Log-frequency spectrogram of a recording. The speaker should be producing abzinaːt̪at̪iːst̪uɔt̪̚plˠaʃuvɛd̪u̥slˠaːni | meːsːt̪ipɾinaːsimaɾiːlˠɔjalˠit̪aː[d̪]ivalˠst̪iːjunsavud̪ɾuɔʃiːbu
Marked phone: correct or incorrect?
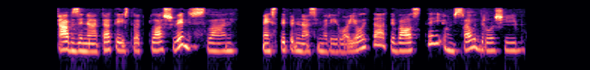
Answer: incorrect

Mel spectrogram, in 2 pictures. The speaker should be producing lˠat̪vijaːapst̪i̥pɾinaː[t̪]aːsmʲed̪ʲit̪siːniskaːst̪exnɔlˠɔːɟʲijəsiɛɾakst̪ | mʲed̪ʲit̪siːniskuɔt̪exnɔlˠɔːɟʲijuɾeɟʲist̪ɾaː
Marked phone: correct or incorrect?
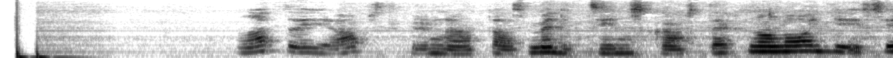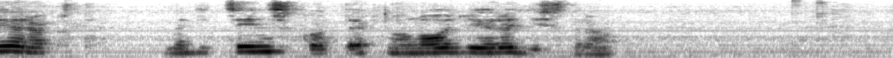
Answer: correct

